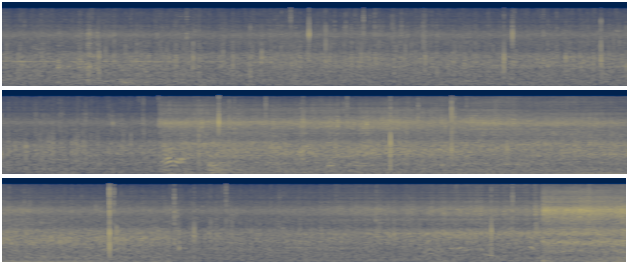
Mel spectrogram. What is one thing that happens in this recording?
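Rain falls steadily on a wet street outdoors.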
